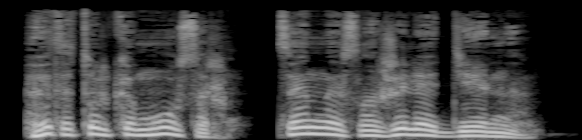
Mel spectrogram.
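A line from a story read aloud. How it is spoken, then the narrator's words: Sighing. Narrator (Russian): вздохнул бывший таксист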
